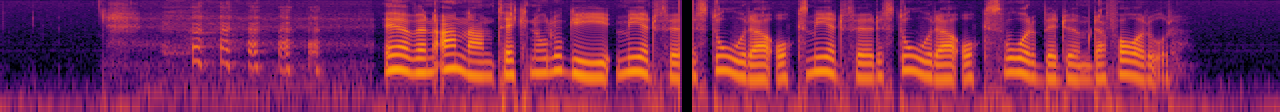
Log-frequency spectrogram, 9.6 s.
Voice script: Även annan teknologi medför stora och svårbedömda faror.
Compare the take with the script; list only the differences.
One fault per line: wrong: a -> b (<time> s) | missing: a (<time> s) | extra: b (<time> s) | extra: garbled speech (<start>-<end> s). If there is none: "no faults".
extra: medför stora och (6.0 s)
